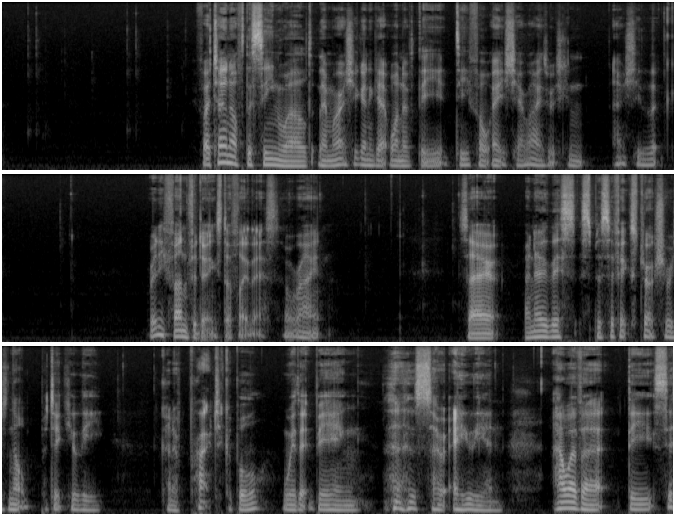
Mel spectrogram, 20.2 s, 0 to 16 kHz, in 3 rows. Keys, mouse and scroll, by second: 1.1-7.2 drag, 7.2-8.2 middle drag, 8.4 click, 8.9-9.4 middle drag, 9.9 middle drag, 11.2 middle click, 12.0-12.4 middle drag, 13.2-14.2 middle drag, 14.6 middle click, 15.6-15.9 middle drag, 16.3-16.8 middle drag, 17.2-17.6 middle drag, 18.2 middle drag.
